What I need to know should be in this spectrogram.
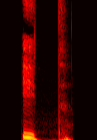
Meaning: here, over here (in this place)
- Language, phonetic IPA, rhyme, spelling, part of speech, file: Hungarian, [ˈitː], -itː, itt, adverb, Hu-itt.ogg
